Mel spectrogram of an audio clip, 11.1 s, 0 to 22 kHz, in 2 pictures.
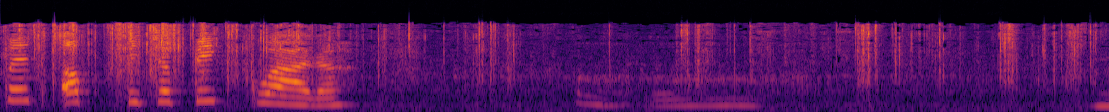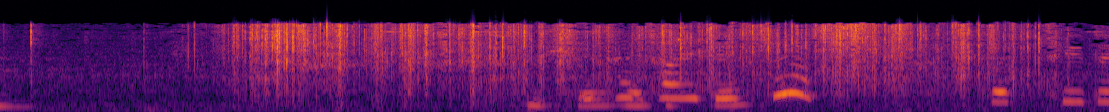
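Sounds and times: wrapping tearing: 0.0 - 5.7, 6.4 - 11.0
plastic and foil wrapping crinkling: 0.0 - 11.0.

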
